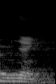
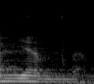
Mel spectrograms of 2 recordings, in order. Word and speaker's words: mien: c'est ça la différence parce que mien et prononcé de la même façon c'est très nasal mien mais c'est ici le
